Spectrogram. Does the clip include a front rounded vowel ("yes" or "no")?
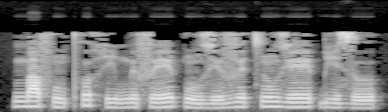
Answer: no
